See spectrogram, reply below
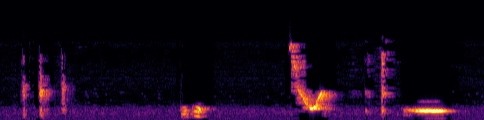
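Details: A grey parrot mimics the owner's husband's voice in Korean phrases: a few clicking syllables, a low mumbled word, then a falling squeaky phrase and a steady whistled tone.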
